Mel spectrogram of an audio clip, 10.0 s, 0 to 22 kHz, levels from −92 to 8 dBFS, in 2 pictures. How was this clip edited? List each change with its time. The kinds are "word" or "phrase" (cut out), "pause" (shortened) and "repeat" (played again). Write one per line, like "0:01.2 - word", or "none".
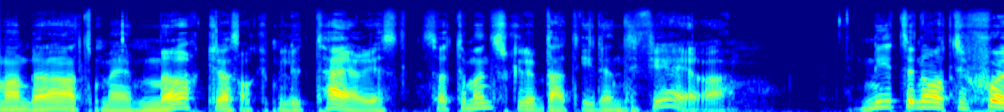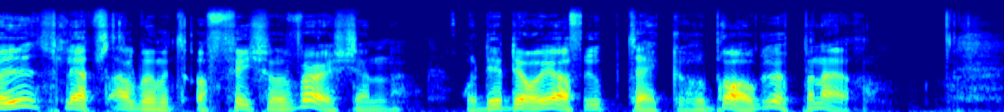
0:01.2 - word
0:02.0 - word
0:02.7 - word
0:07.9 - word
